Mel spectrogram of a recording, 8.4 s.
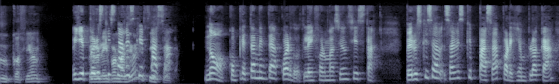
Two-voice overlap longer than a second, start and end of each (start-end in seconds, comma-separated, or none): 1.3-2.6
